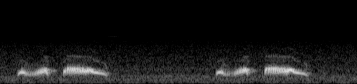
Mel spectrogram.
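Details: Spotted dove, a village bird's call used to lure wild forest birds: two soft, low cooing phrases, each a pair of short notes followed by a longer descending coo, roughly two seconds apart.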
